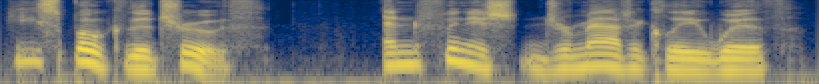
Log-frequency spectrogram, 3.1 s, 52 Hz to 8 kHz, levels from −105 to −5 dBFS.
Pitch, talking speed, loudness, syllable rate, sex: 145 Hz, 155 wpm, -20 LUFS, 6.0 syllables/s, male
